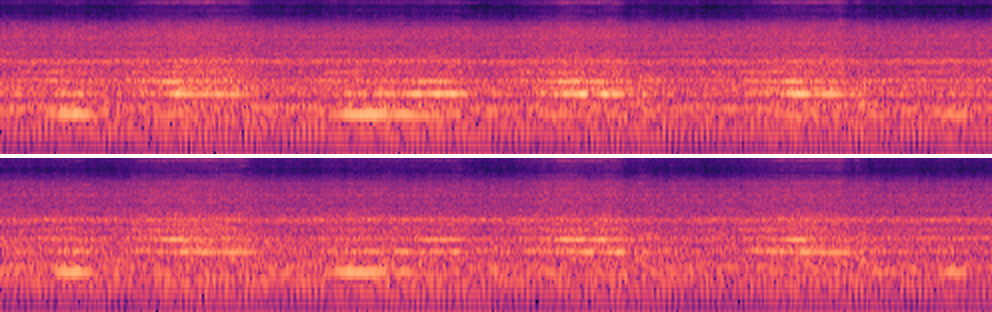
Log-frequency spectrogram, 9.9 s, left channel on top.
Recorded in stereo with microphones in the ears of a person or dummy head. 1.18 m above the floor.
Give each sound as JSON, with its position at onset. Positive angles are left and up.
{"t": 0.0, "sound": "an engine running", "side_deg": -30, "distance_m": 1.0}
